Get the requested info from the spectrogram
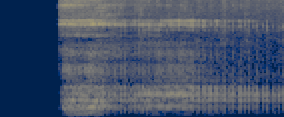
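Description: A woman's long, drawn-out groaning yawn as she stretches on waking, starting about half a second in and held steadily.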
